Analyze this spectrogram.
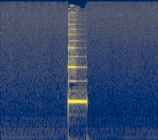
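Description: A short, loud electronic beep sounds once.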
